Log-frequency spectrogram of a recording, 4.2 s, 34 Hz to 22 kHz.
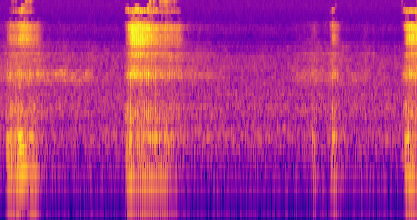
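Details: Five-month-old Kooikerhondje puppy asleep between its owner's legs, snoring: breathy, rasping snore bursts of about half a second at the start, near 1.3 seconds and again near 4.1 seconds, with quiet breathing pauses between.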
